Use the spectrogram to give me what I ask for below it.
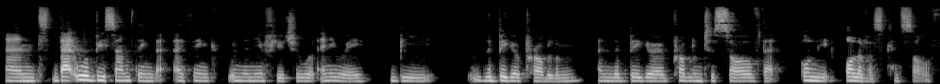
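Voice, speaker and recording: A middle-aged woman with a mixed German and American accent, giving thoughtful, hesitant interview answers with many pauses. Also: sits low, little pitch movement, a little mellow. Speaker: interview guest.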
